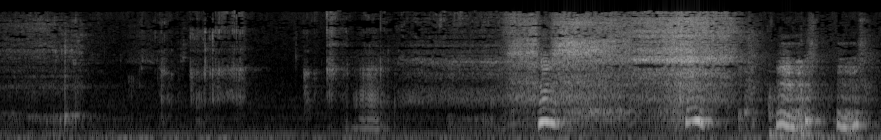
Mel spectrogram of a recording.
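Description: Wet slurping as air is drawn through a mouthful of tannic, acidic wine to open it up, a hissing whoosh with bubbly gurgles that builds over the last couple of seconds after a quiet start.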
